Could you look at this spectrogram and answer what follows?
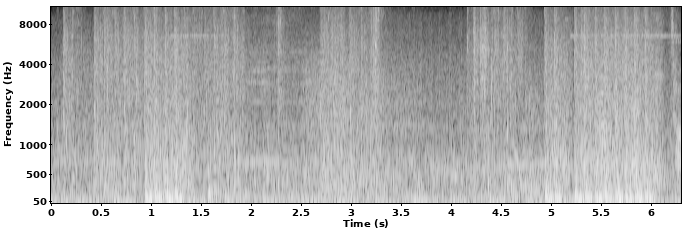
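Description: Continuous dense gunfire from Battlefield 2: Modern Combat on PS2, with bursts of automatic weapons layered over rumbling explosions in a busy battlefield mix, loud and sustained throughout with no pauses.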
